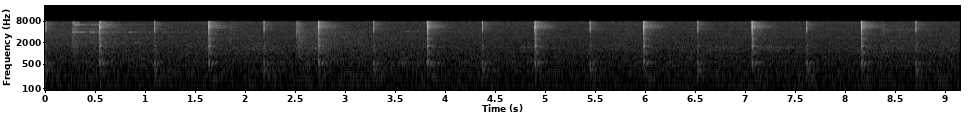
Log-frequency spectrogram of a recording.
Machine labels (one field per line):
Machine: valve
